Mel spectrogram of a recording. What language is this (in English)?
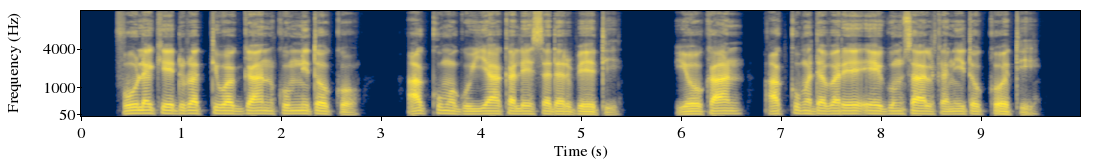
Oromo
